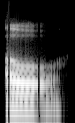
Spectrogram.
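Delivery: O like the English letter O; long oh vowel. Shown as a demonstration. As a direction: say O round and long. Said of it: "That's actually how you say it".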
